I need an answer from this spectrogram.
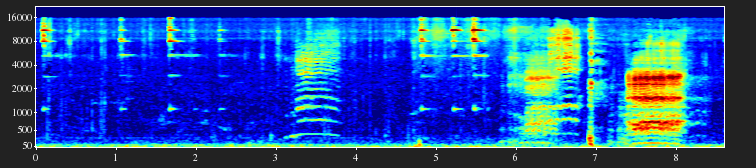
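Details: Heidschnucke sheep with their lambs: a quavering, mid-pitched bleat around the middle, then two louder, rough, broad bleats close together near the end, over a steady low rumble and faint ticking background noise.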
